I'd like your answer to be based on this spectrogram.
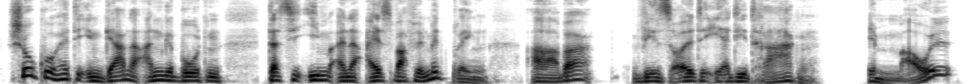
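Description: A man reading a children's audiobook in a lively storytelling way, recorded close on a studio mic. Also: deep voice, moderate pace, no room sound. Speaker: audiobook reader. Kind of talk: scripted children's audiobook narration.

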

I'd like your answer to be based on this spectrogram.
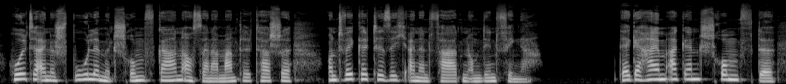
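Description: A woman reads a children's audiobook aloud in a clear, even storytelling voice. Her voice sits on the low side for a woman, and the recording is close and dry, with no room sound. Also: no echo. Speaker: audiobook narrator. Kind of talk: scripted narration.

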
